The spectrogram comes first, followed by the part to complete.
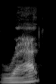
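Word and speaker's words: Radke: day Ronnie I think his last name is pronounced rat it's r-a-d-k-e um he uh we'll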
